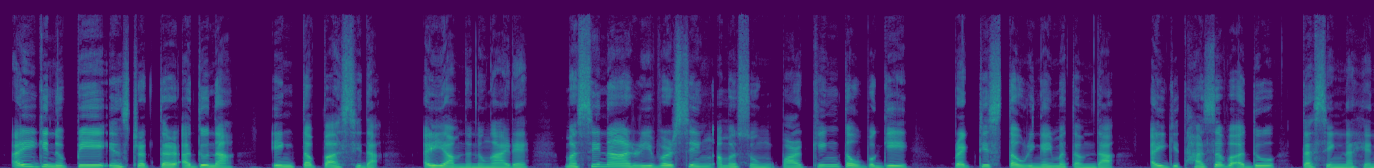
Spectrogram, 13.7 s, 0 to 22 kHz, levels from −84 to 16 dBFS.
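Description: Nothing technical goes wrong in this speech recording, so there's really nothing to flag here.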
